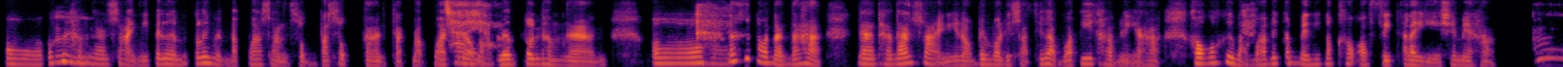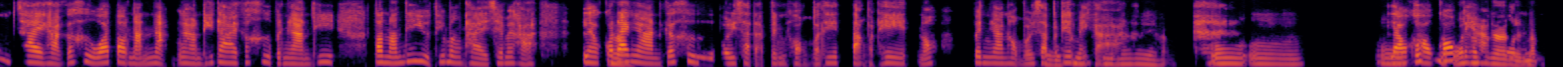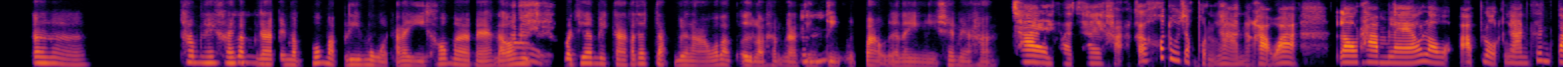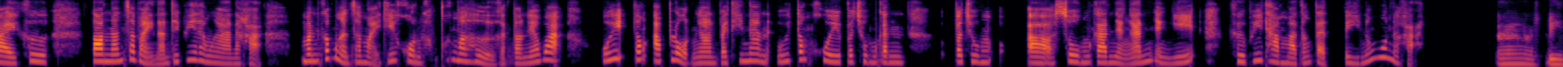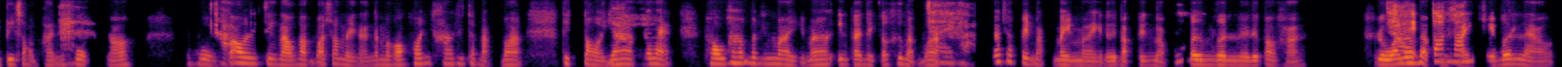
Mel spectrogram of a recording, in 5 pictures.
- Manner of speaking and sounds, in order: none
- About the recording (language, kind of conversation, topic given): Thai, podcast, งานแบบไหนที่ทำแล้วคุณรู้สึกเติมเต็ม?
